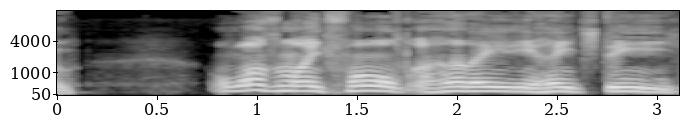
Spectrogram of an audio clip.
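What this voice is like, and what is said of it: Nasal imitation of another person's accent. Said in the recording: “his accent's very nasal ... That was a bad one”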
